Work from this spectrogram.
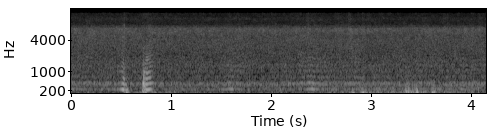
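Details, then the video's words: Honey bees of a small swarm going into a box while the beekeeper looks for the queen, steady humming drone with two sharp close buzzes of a passing bee near the start and a few low thumps later. "catching a swarm of honey bees"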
